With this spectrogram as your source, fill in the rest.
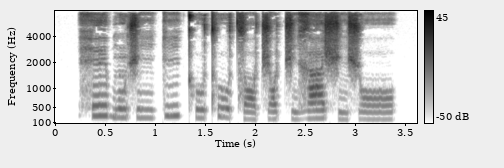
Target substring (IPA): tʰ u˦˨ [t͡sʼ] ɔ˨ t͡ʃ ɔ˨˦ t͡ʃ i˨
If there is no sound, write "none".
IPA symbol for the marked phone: t͡s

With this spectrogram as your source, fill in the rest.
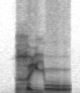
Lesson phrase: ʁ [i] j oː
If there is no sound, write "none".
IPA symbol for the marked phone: i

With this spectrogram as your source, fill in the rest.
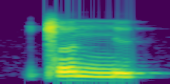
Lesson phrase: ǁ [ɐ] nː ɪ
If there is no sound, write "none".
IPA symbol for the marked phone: ɐ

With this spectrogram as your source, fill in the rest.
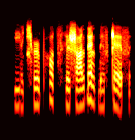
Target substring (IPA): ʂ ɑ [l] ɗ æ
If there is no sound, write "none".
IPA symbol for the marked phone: l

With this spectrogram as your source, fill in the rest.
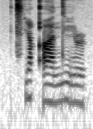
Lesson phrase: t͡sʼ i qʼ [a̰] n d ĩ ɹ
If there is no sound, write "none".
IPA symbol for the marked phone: a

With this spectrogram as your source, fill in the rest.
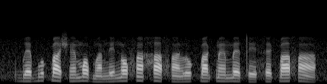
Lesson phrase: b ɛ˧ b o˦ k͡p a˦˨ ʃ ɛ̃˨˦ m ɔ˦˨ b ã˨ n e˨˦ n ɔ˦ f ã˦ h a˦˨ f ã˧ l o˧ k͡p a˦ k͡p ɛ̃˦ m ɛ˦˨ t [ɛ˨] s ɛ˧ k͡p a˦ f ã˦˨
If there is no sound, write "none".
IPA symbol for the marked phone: e˨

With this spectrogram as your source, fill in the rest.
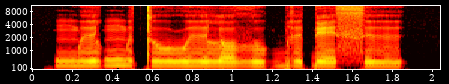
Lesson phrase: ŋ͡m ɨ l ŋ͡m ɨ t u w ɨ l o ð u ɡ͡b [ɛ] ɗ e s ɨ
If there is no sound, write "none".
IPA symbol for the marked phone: ɨ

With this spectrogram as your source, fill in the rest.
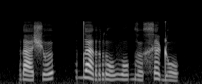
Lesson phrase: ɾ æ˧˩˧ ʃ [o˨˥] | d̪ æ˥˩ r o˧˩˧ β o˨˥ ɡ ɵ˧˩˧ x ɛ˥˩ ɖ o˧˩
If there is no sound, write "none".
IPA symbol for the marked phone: ɵ˨˥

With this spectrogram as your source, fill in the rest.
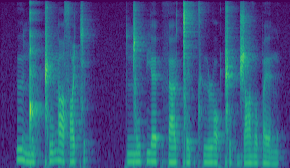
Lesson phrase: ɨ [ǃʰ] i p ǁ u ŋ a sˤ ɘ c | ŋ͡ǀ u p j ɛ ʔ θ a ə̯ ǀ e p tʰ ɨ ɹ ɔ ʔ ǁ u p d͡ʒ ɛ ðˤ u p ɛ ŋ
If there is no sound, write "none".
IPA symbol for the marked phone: ŋ͡ǃ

